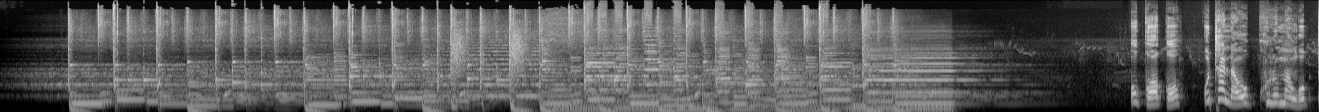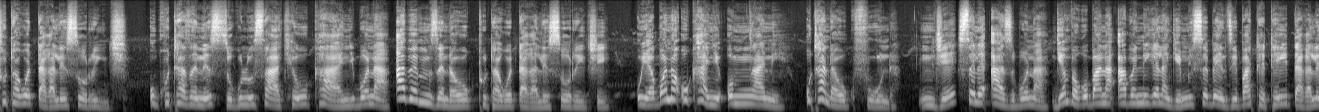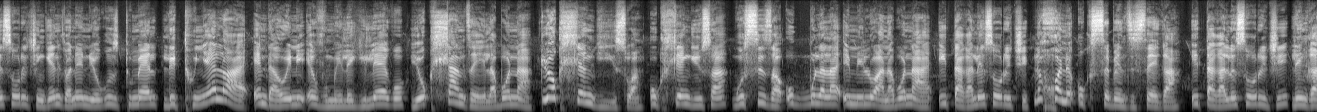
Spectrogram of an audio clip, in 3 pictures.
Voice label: Users Treatment Ndebele; Sanitation

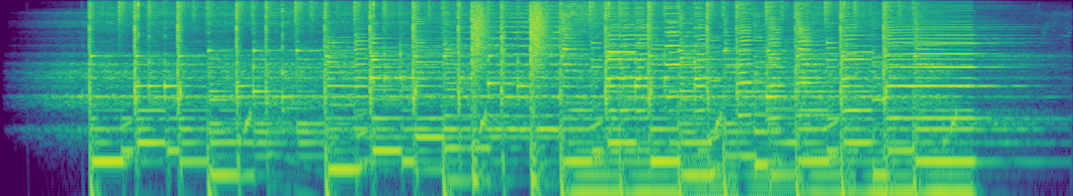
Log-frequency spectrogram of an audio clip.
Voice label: English; Sanitation; Service Providers; Reuse

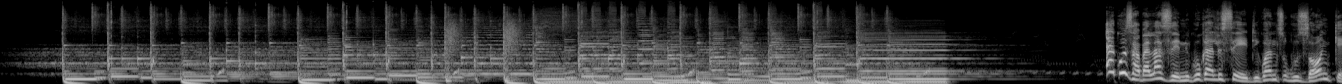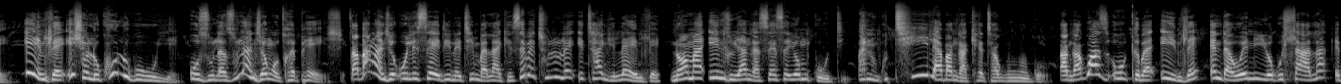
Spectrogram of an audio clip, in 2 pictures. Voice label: Zulu, Audio Soundbites; Sanitation; Service Providers; Treatment

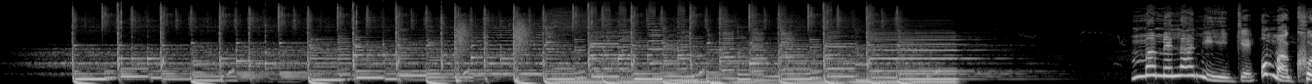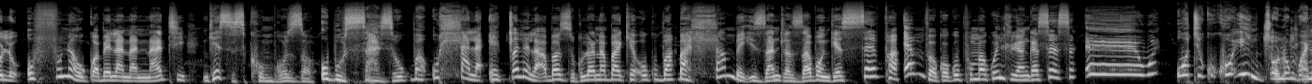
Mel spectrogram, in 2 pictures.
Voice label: Users Containment Xhosa; Sanitation; DWS; Audio Soundbites

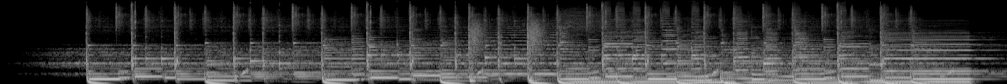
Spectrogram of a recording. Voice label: Users Containment Tsonga; Sanitation; DWS; Audio Soundbites

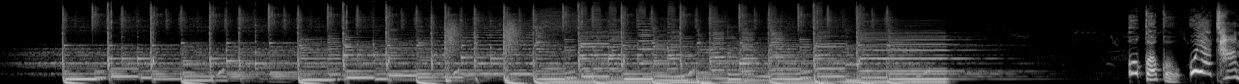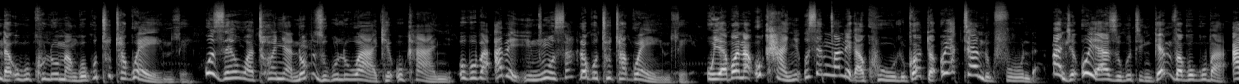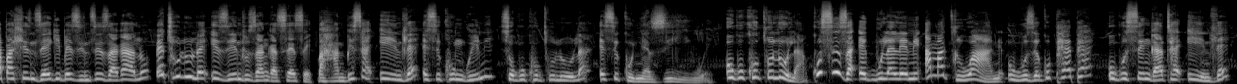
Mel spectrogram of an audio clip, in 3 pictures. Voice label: Zulu; Sanitation; Treatment

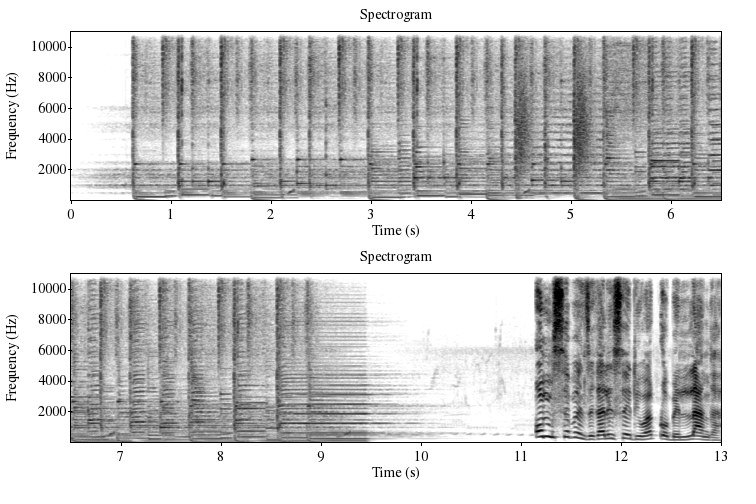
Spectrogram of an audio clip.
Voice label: Ndebele; Sanitation; Service Providers; Treatment; Audio Soundbites

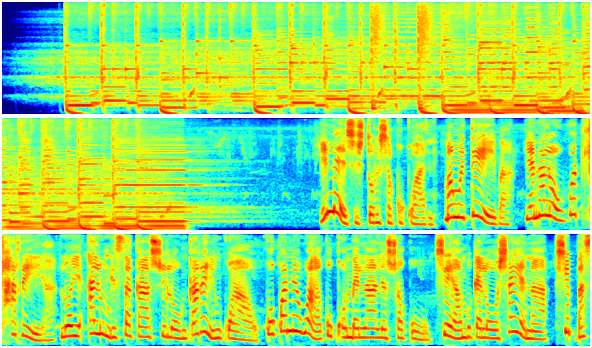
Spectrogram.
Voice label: Users Disposal Tsonga; Sanitation

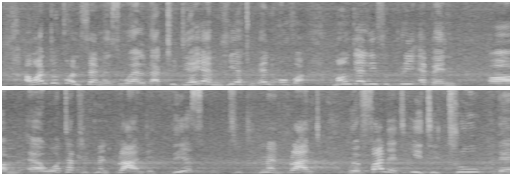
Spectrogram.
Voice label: English Minister; Majodina on Mt Ayliff peri-urban BWS Project

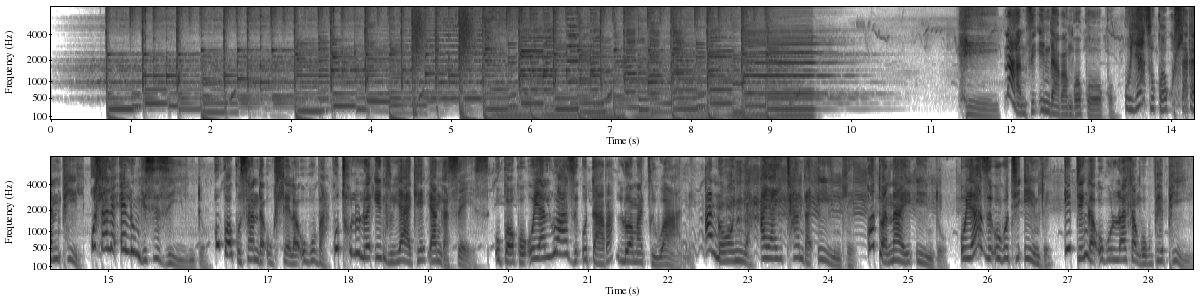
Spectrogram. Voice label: Users Disposal Zulu; Sanitation

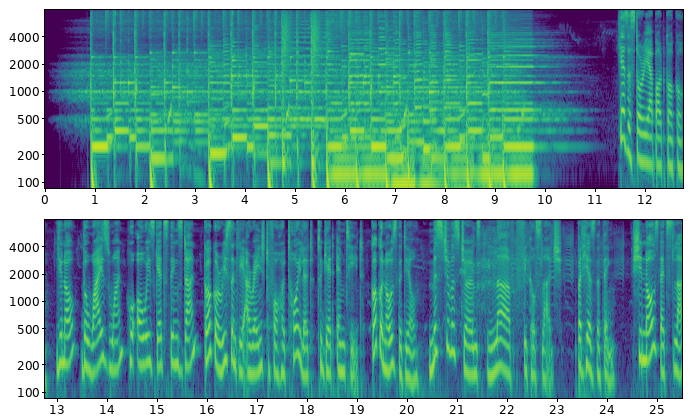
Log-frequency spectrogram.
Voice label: English, Audio Soundbites; Sanitation

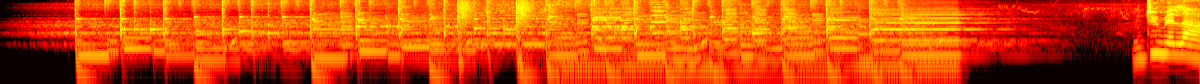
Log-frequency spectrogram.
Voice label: Users Containment Setswana; Sanitation; Audio Soundbites

